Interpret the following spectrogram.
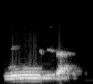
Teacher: nun sukun bertemu sin, maka di ikhfa nun sukunnya disamarkan ke huruf sin. Ya, tempelkan ke makhraj sin di tengah lidah.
